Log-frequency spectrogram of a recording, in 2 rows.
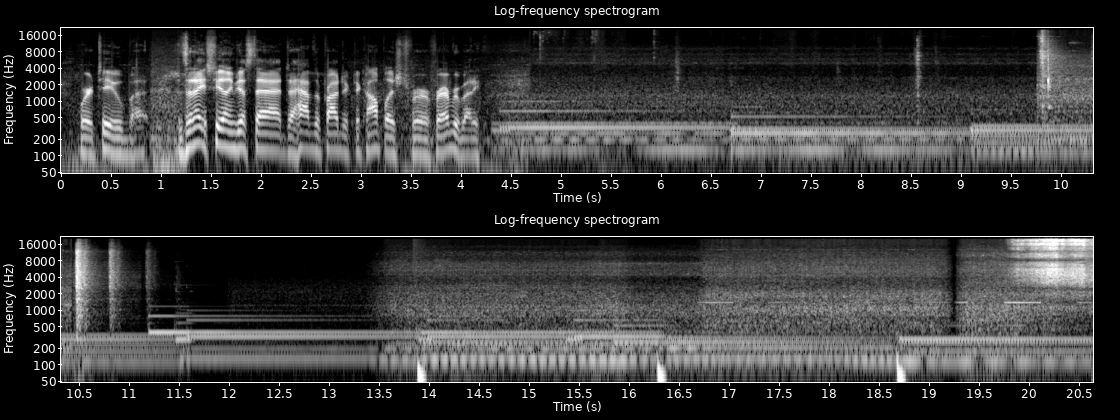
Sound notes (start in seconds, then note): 4.5 soft music; 10.7 lights clicking; 13.4 truck humming; 18.1 soft music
